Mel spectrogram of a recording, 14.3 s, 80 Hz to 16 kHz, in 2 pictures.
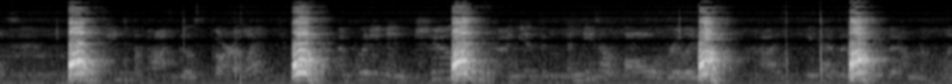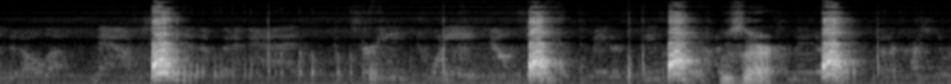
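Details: Chihuahua-Pug mix dog barking from a window at neighbors moving in across the street, recorded March 22, 2015; sharp single barks roughly every one to two seconds, about ten in all, with faint human speech between them.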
